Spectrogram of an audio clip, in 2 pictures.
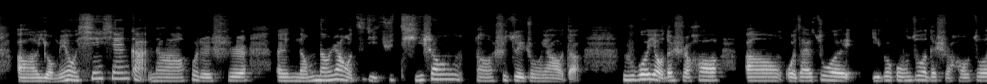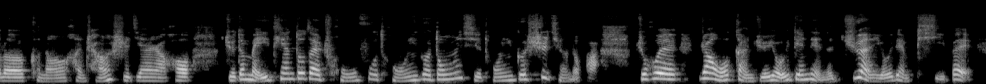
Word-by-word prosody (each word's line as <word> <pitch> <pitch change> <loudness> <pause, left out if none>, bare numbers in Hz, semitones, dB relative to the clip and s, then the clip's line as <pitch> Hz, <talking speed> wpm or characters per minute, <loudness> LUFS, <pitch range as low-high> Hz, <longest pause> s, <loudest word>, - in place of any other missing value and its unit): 呃， 155 0 +2
有 155 -2 +3
没 150 +4 -3
有 205 -1 +3
新 270 +9 -2
鲜 275 -1 -2
感 - - 0
呐， 160 -1 -3
或 205 +5 -6
者 165 -4 0
是， 175 +2 0 0.3
呃， 170 -1 +1
能 165 -1 -2
不 190 - 0
能 195 0 +3
让 225 0 +4
我 - - +1
自 - - -12
己 165 -8 -6
去 205 +6 -11
提 195 0 -1
升， 235 0 +1
呃， 165 -1 -4
是 190 +3 -6
最 180 -2 +1
重 160 -2 -5
要 145 -2 -1
的。 - - -1 0.4
如 210 0 0
果 235 +2 +7
有 235 -1 +7
的 180 - +2
时 190 -2 -2
候， 190 +2 +3 0.3
呃， 175 0 +3
我 170 -2 +2
在 170 0 +2
做 190 +1 +2 0.3
一 170 - -2
个 185 +2 -2
工 180 0 -2
作 195 +1 0
的 175 - -1
时 160 - -4
候， 160 +1 -5
做 180 +2 0
了 165 -1 +5
可 165 0 -10
能 145 +1 -4
很 155 -1 -8
长 220 +8 -2
时 185 -6 -4
间， 175 0 -3
然 160 -2 -2
后 180 0 +3 0.4
觉 180 - 0
得 235 - +3
每 225 -2 +3
一 - - +3
天 255 +7 -2
都 270 +1 +3
在 250 -3 +5
重 170 -6 -8
复 230 +4 -6
同 170 -7 -8
一 200 - -1
个 225 +1 0
东 230 +5 -1
西， 235 - -5
同 175 +1 -7
一 195 - -3
个 230 +2 0
事 310 +8 0
情 300 - -10
的 - - -6
话， - - -2 0.4
就 240 - +2
会 255 -2 +8 0.2
让 275 -1 +6
我 200 +1 +3
感 150 -8 -3
觉 165 +3 0
有 195 - +4
一 - - 0
点 230 -1 +1
点 235 - -1
的 - - -6
倦， 310 +6 +2
有 150 +2 -2
一 - - -2
点 - - -3
疲 - - -9
惫。 - - +2
185 Hz, 285 characters per minute, -21 LUFS, 165-230 Hz, 0.4 s, 会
